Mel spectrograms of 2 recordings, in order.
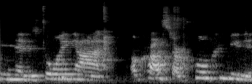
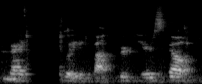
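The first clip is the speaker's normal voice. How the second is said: ordinary talk, nothing marked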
